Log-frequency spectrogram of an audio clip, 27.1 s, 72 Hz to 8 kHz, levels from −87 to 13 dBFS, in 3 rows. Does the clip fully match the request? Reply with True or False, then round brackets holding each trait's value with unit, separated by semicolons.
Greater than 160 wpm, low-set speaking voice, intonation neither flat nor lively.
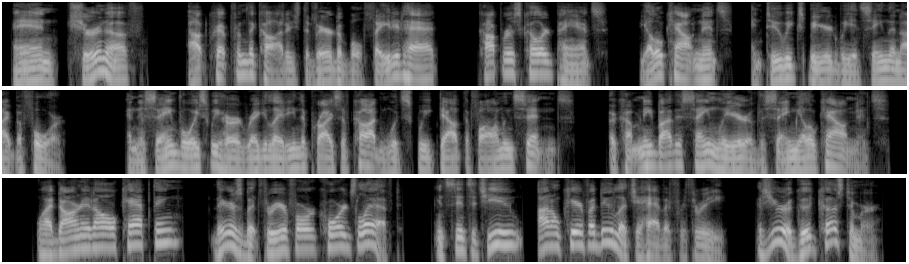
False (195 wpm; 110 Hz; 8.0 semitones)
